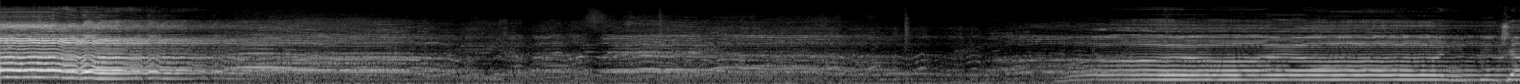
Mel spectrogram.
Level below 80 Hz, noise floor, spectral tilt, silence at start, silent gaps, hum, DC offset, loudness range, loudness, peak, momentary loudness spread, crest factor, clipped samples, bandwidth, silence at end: -52 dBFS; -43 dBFS; -1.5 dB/octave; 0 s; none; none; under 0.1%; 19 LU; -17 LUFS; 0 dBFS; 27 LU; 20 dB; under 0.1%; 16.5 kHz; 0 s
